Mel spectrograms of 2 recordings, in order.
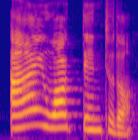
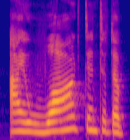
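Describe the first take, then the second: First: The word I is said high and strong. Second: The word walked is said high and strong. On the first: The speaker calls it wrong. "이런 것보다는" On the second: The speaker calls it right. "I는 사실 엄청 중요한 키워드가 아니기 때문에 힘을 좀 빼서 시작합니다"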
